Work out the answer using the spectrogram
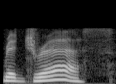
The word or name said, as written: redress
